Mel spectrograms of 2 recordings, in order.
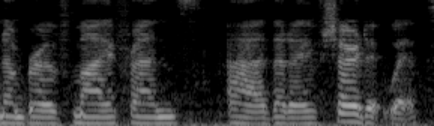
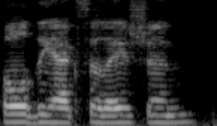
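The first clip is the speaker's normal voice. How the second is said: reciting a mantra; 2 semitones higher, 3 dB louder than usual. Acted. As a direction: let each phrase land, then wait. Recites mantra with long pauses.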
